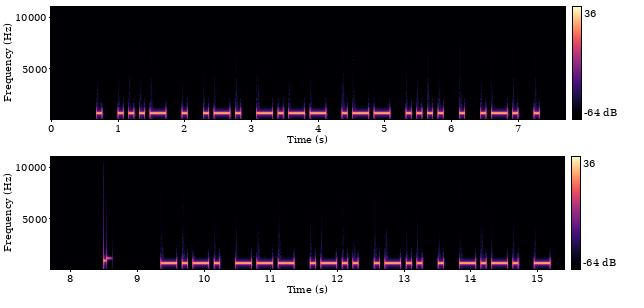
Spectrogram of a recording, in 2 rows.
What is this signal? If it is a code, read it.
Morse code, heard as a keyed tone, about 16 wpm, 700 Hz. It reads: EVERYWHERE COLLECT
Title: Sentences from Top 1600 Words - New Word Drill - 15wpm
